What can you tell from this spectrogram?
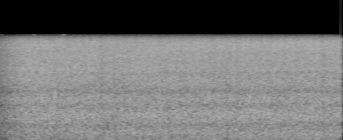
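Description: Ocean surf breaking and washing in: a steady rush of wave noise.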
